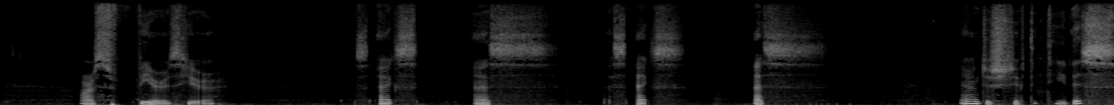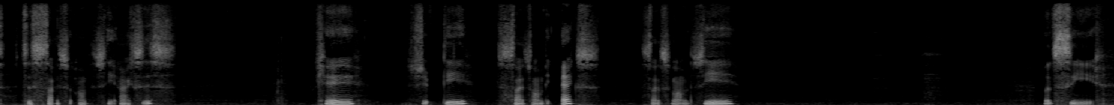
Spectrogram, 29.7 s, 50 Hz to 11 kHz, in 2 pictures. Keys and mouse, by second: 0.0 F11, 2.5-4.6 drag, 4.6 s, 5.8 s, 6.9 s, 8.7 s, 9.6 click, 10.2 s, 14.1 shift+d, 14.6 click, 15.7 s, 17.3 s, 21.3 click, 21.3 shift+d, 21.7 click, 22.4 s, 24.0 s.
